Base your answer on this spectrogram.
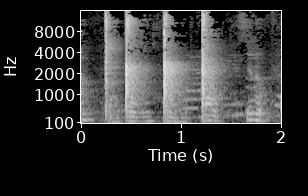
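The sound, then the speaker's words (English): A few short, light hand claps close a therapy class routine. The claps come in an uneven rhythm, with a softer final one after a pause. “Well, I've made up this whole little routine to end with, or sometimes I use it right in the middle, just a little clap.”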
